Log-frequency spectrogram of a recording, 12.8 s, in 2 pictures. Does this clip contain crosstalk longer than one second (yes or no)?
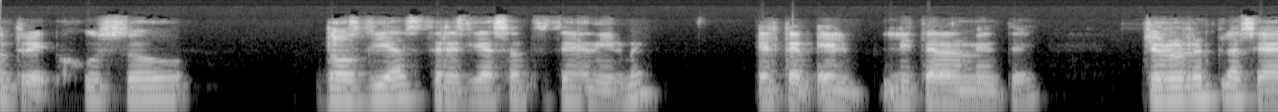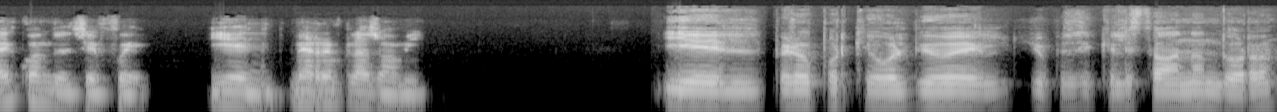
no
